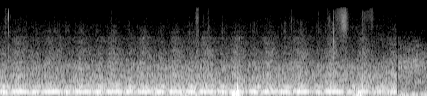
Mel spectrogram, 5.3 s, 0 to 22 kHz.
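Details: Panasonic FM15E6 seven-speed ceiling fan, rattle returning years after an earlier repair: steady low buzzing hum with a faint rattle from a failing capacitor; fan also fails to start.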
